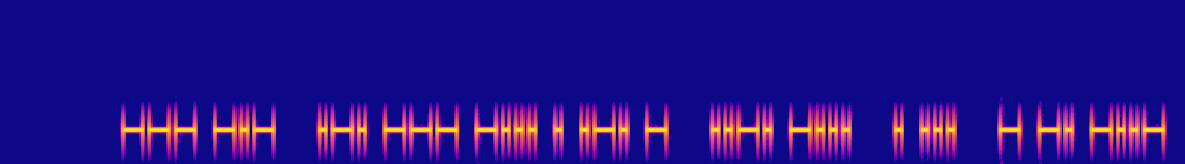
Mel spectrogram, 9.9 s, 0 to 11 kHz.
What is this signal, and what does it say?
Morse code, heard as a keyed tone, about 22 wpm, 700 Hz. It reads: OK ROBERT FB ES TNX
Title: K1USN SST QSO Practice 22wpm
